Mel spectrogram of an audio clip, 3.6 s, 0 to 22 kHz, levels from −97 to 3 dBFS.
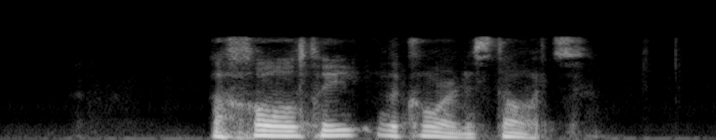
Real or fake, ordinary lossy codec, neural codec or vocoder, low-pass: fake; MP3, 64 kbps; codec, 16 kHz, 4 kbps, FreqCodec, smaller model; 7.2 kHz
